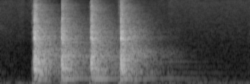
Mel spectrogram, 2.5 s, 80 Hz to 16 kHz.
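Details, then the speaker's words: Honda VTX1800 with Vance & Hines Big Shots exhaust: tapping the pipes gives sharp taps with a tinny lingering metallic ring; heat shield missing retaining straps, rattling at certain RPM after a few hundred miles; fixed by clamping shields and tightening tips. "your exhaust heat shields because like mine, it is missing some of the straps that hold the exhaust shield onto the exhaust and it is causing a pretty annoying rattle noise."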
